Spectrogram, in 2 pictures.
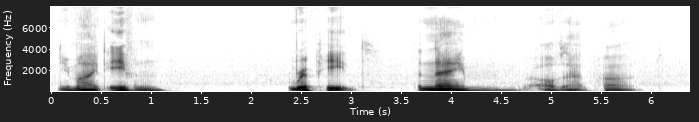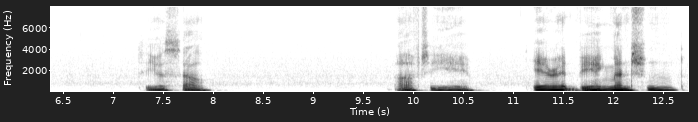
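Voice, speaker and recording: A man leads a guided relaxation in a deep, gravelly voice with a breathy edge. He speaks very slowly and softly, leaving long pauses between short phrases. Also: little pitch movement. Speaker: meditation guide.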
